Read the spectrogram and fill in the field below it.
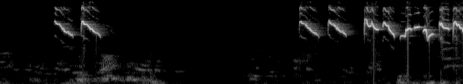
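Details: White-eye song used as a trigger for another bird's singing, Indonesia. Two isolated high slurred notes, soft low rustling, a pause, then spaced chirps building into a quick twittering phrase.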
